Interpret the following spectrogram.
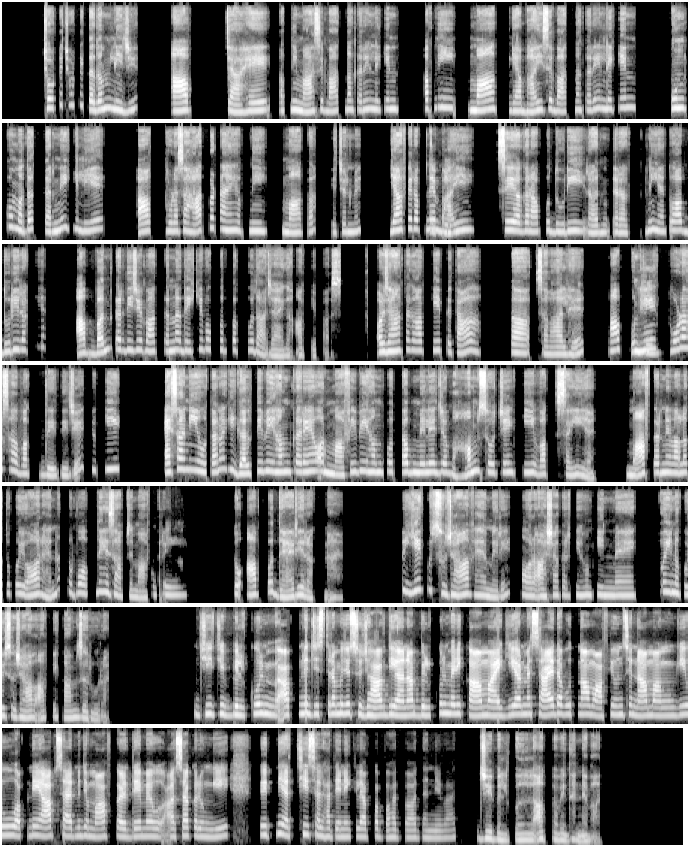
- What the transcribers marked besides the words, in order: in English: "किचन"; tapping
- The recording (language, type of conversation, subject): Hindi, advice, मैं अपनी गलती स्वीकार करके उसे कैसे सुधारूँ?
